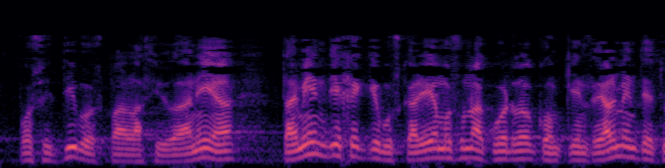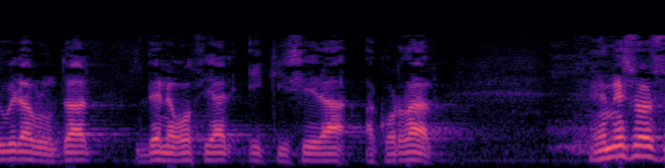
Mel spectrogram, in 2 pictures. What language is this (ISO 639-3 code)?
spa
